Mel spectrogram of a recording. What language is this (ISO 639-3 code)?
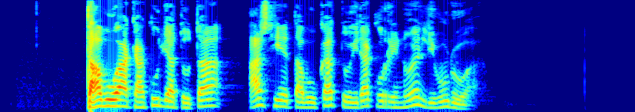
eus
